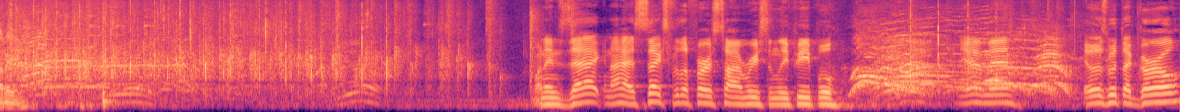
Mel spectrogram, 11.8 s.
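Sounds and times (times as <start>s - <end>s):
audience applause: 0.0s - 5.1s, 8.8s - 11.6s
speech: 5.4s - 8.8s, 9.7s - 11.8s.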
